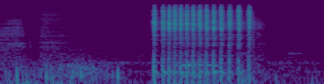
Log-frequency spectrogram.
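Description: Tabletop prize wheel spun by hand, its pointer flapper clicking against the pegs in a fast, even run of about a dozen sharp ticks a second. The run lasts just over a second, about halfway through.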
